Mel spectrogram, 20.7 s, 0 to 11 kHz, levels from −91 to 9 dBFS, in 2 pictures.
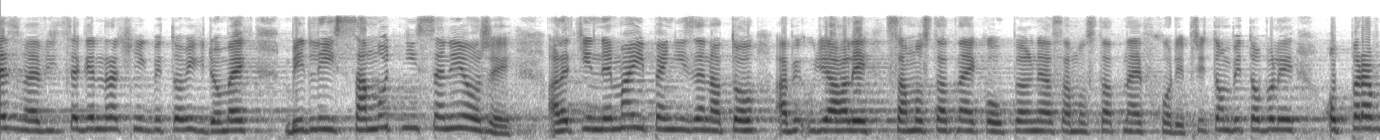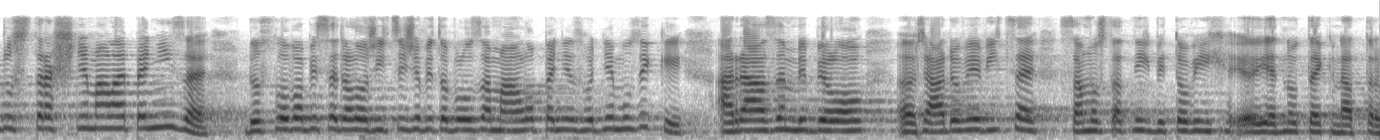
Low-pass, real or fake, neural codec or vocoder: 7.2 kHz; real; none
